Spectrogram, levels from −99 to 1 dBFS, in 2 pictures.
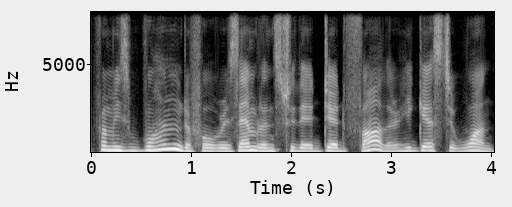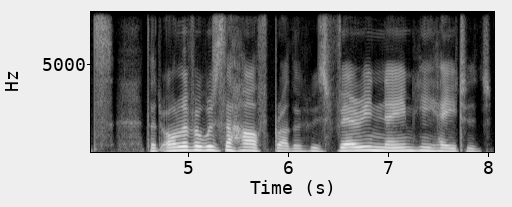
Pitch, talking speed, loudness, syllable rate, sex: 180 Hz, 170 wpm, -15 LUFS, 4.7 syllables/s, female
